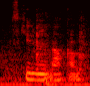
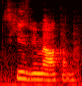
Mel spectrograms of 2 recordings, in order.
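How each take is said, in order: First: "Excuse me, Malcolm" said again much softer; softer second ask to the cat; quieter repeat. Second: Said in the usual way. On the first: Real, not acted. Host asking the cat Malcolm to move again, much softer.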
